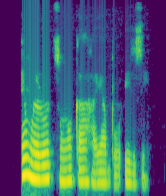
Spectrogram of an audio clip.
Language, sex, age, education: Igbo, female, 15-29, tertiary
